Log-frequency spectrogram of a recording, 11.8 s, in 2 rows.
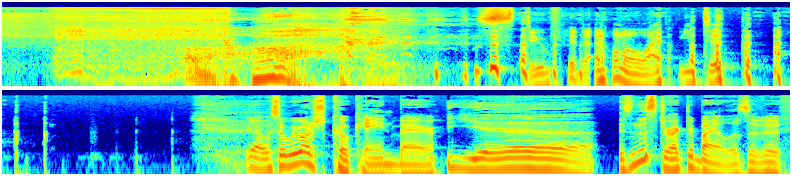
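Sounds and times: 
voices imitating snorting with loud nasal sniffs: 0:00.0 - 0:01.5
speech: 0:01.4 - 0:06.0, 0:07.7 - 0:11.8
laughter: 0:02.5 - 0:07.0.

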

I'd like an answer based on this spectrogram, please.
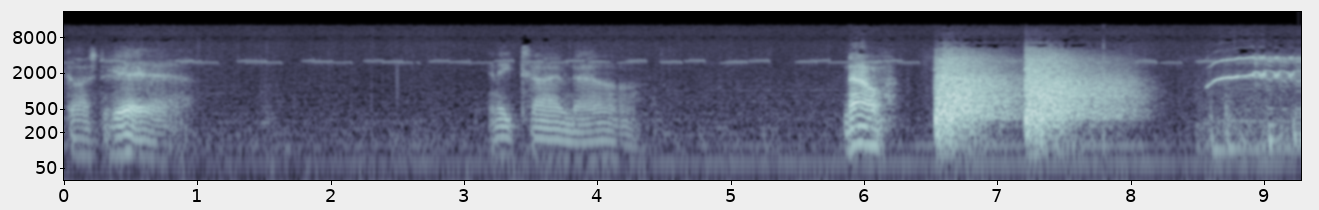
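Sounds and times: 
speech: 0:00.1 - 0:01.0, 0:03.2 - 0:04.4, 0:05.9 - 0:06.3
rifle shots: 0:06.6 - 0:08.2
horse whinnying: 0:08.6 - 0:09.2.

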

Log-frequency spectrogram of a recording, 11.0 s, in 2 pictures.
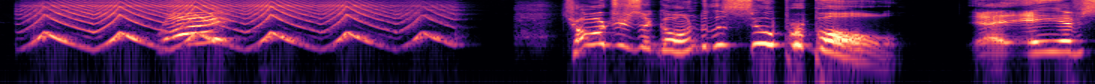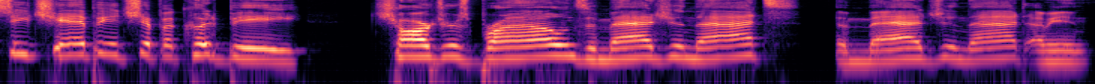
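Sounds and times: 
alarm wailing: 0:00.0 - 0:02.4
speech: 0:03.0 - 0:10.9.

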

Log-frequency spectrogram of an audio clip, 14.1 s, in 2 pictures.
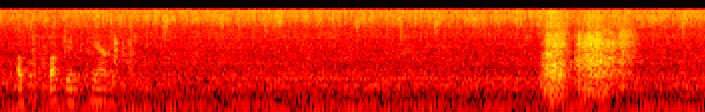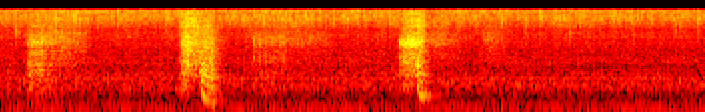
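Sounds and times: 
speech: 0:00.2 - 0:01.4
person blowing their nose: 0:05.4 - 0:06.5, 0:07.3 - 0:08.0, 0:08.8 - 0:12.2.

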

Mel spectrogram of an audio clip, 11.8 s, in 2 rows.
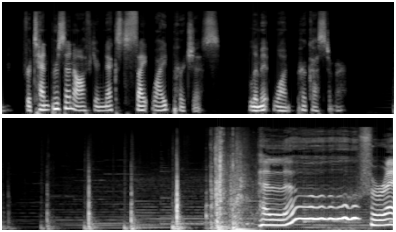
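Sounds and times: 
speech: 0:00.4 - 0:05.2, 0:09.8 - 0:11.7
creaking door: 0:05.9 - 0:09.7.

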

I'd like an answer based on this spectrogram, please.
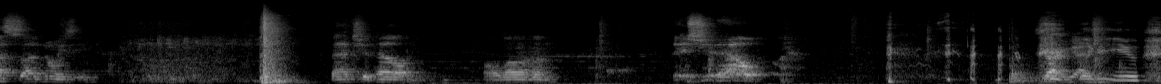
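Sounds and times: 
speech: 0:00.0 - 0:01.9, 0:03.3 - 0:06.1, 0:06.7 - 0:08.0, 0:09.7 - 0:11.6
door closing: 0:02.4 - 0:03.1
laughter: 0:08.9 - 0:11.6.

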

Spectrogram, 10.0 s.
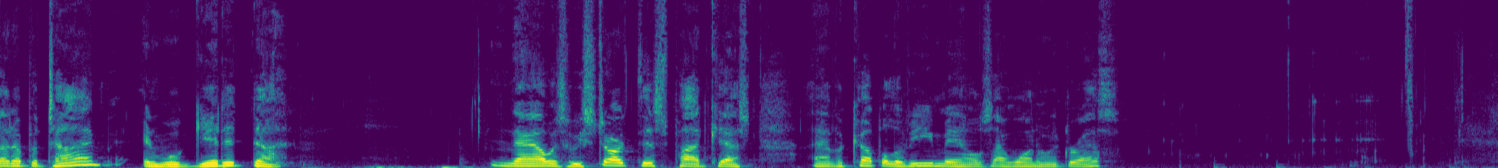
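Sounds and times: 
speech: 0:00.0 - 0:02.0, 0:03.2 - 0:07.5
person drinking water from a glass: 0:07.6 - 0:09.9
glass clinking: 0:07.7 - 0:09.3.

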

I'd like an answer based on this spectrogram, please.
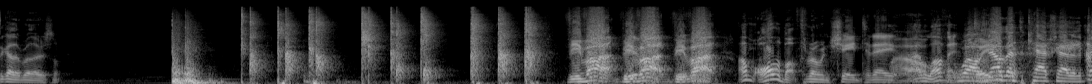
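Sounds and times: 
speech: 0:00.0 - 0:00.8, 0:05.7 - 0:10.9
masonic ritual hand clapping in unison called fire: 0:02.4 - 0:05.6.

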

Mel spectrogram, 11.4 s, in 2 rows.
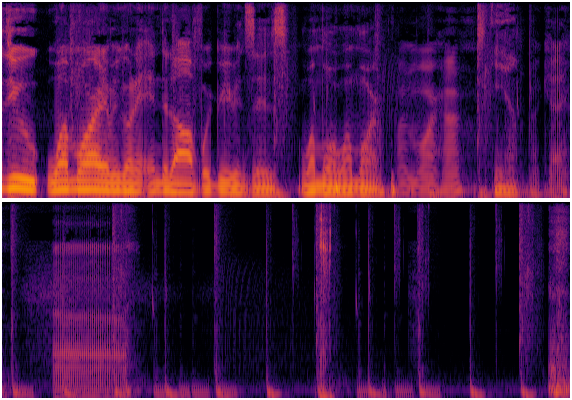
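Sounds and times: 
speech: 0:00.0 - 0:07.1, 0:11.2 - 0:11.3
fart sound: 0:06.1 - 0:07.1, 0:08.8 - 0:09.1.

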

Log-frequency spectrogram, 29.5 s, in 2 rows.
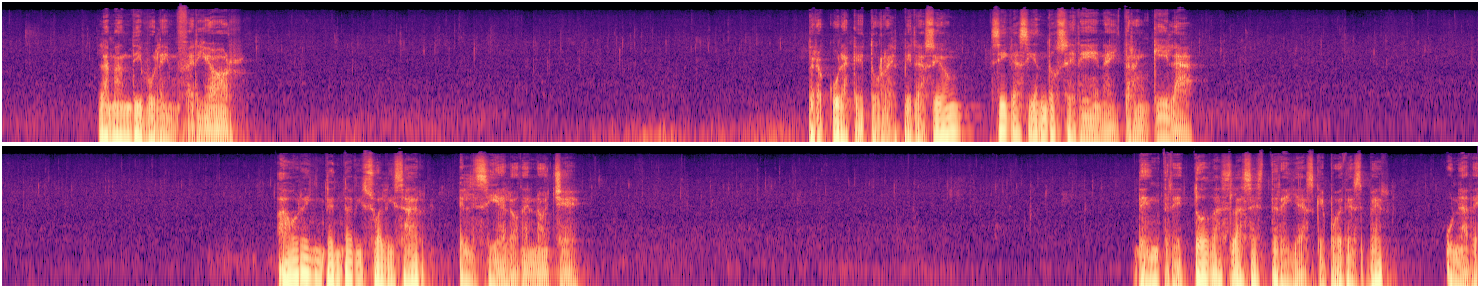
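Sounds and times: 
steady soft rain: 0:00.0 - 0:29.5
speech: 0:01.0 - 0:02.5, 0:08.5 - 0:12.0, 0:17.8 - 0:20.7, 0:27.0 - 0:29.5.

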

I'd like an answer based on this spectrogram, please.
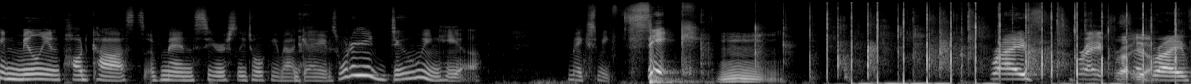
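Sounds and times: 
speech: 0:00.0 - 0:04.9, 0:05.7 - 0:08.0, 0:09.9 - 0:11.9
few people clapping: 0:07.5 - 0:11.9.

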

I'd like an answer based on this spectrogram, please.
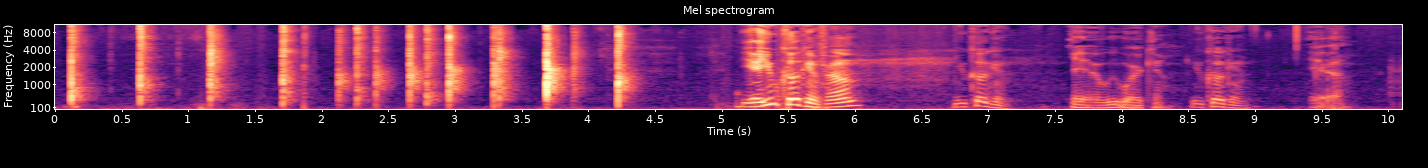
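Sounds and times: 
sharp hand claps after a song performance: 0:00.0 - 0:04.6
speech: 0:05.2 - 0:06.2, 0:06.8 - 0:09.8.

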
